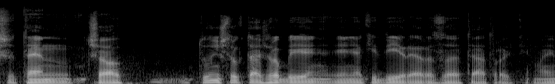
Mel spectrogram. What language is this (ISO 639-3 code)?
slk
